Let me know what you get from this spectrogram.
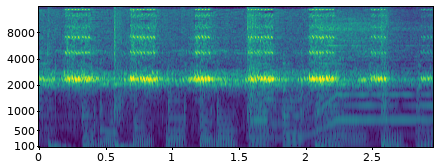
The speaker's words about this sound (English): I hear crickets.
